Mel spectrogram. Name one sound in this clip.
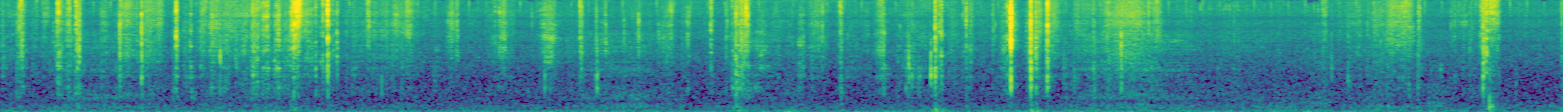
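Stiff paper crinkles and rustles as it is folded by hand.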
